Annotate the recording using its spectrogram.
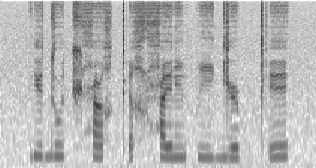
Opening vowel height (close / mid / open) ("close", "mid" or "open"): close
